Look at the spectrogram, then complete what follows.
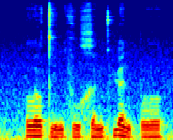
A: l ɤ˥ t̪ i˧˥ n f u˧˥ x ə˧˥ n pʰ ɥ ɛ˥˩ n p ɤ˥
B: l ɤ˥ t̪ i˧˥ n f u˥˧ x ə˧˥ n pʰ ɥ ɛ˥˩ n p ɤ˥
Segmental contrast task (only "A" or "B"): A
